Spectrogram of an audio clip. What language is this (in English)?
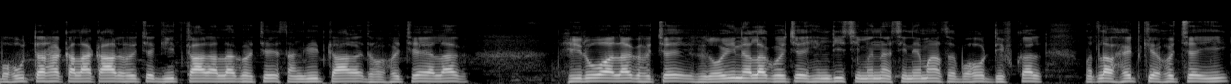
Maithili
